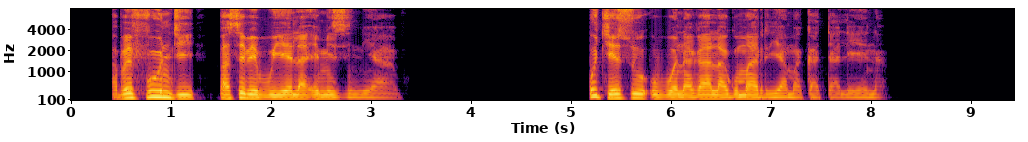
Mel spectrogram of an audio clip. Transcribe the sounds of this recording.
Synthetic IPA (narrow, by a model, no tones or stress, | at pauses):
aβefundʱi | βasɛβeβujɛlaemizinijaːβɔ | ud̥ʒ̥ʱesuʔuβɔnaɣalaɣumarijamaɡ̥ʱad̥ʱalɛːna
